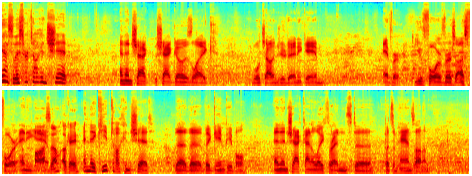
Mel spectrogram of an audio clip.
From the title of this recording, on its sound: at Game Developers Conference 2016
